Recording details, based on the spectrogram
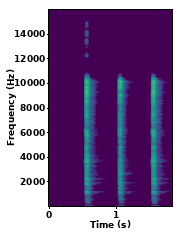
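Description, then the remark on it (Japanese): Three crisp clock ticks from a clock whose hands have passed 9 at night, evenly spaced about half a second apart, each a sharp click with a short decay, heard alone against silence. “時計の針は夜9時を回り、どうにか今日の仕事も目処が立ってきたとき”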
